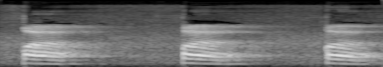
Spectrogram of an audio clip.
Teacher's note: قوف کی آواز میں کھٹکا ہوتا ہے. اسے ہم کل نہیں پڑھتے ہیں، چھوٹا کاف ادا نہیں کرنا ہے. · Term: بڑا والا قوف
